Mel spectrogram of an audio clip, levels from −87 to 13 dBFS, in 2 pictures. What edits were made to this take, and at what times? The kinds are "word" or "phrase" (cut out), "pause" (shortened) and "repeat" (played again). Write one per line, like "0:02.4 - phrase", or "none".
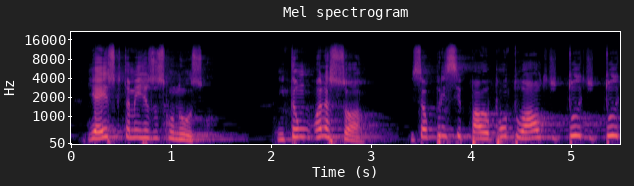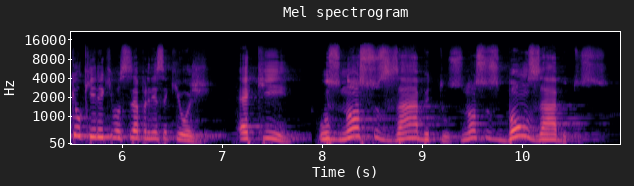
0:00.9 - word
0:01.8 - pause
0:03.3 - pause
0:05.1 - repeat
0:07.0 - pause
0:07.9 - pause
